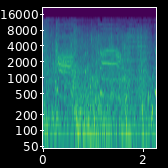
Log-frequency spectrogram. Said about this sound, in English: Actually, a car. Oh, my God, I hear a car coming. Oh! It knocked me over. The toilet is rolling. I'm going down the hill.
